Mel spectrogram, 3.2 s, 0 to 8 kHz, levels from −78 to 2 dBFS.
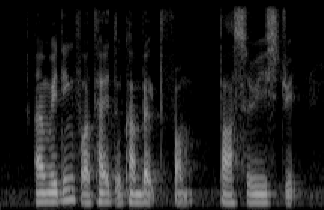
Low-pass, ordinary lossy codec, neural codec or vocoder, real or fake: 7.2 kHz; none; none; real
